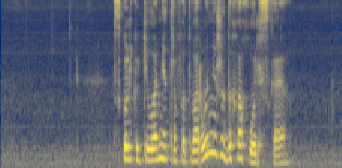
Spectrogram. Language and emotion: Russian, neutral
